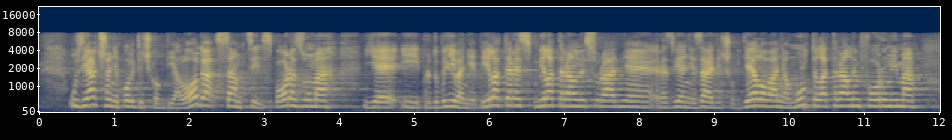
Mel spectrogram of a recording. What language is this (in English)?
Croatian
